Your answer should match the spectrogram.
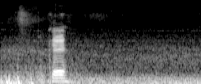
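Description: Steady low rumble of vehicle or road noise in the background, with a man's voice saying a single "okay?" about half a second in.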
